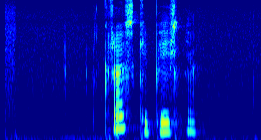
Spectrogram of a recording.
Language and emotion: Russian, neutral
